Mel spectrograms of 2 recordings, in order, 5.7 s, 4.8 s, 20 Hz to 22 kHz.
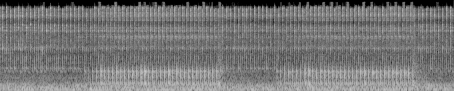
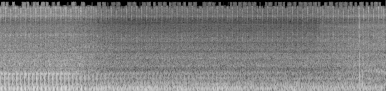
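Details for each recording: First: EVAP canister purge valve driven by scan-tool actuator test at about 10% duty cycle: fast, even popping tick about four per second over a quiet idle, in waves; circuit passes, but the valve may be sticking or mechanically failing. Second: Ford idling with a new Motorcraft EVAP canister purge valve commanded to 10% duty cycle by a scan tool: an even, quiet idle with no ticking. The old valve, which made a whacking noise, was suspected of hanging up.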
